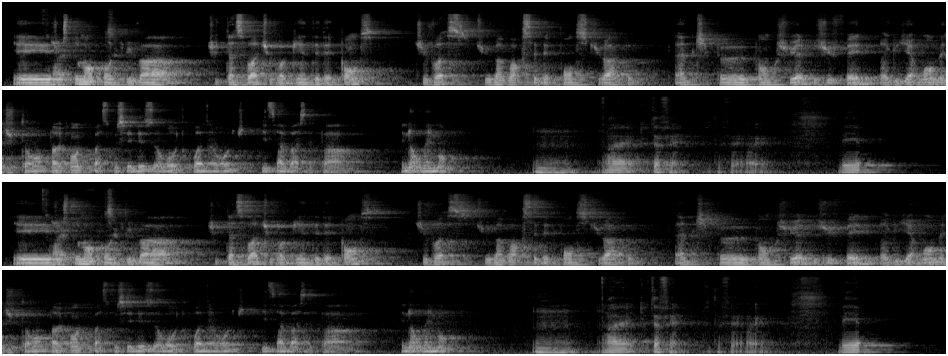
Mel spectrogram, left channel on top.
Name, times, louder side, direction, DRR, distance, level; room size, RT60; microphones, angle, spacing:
voice 1, 0.1-1.8 2.1-3.8 4.1-6.4 6.7-13.0 13.4-13.9, left 2 dB, 30° left, 5 dB, 0.8 m, -27 dB
voice 2, 14.7-16.2 16.6-18.0, right 1 dB, 25° right, 6 dB, 0.5 m, -33 dB
14.5 x 9.8 x 3.1 m, 1.1 s
head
